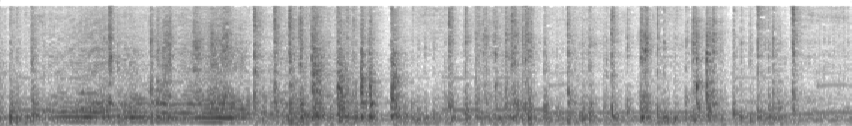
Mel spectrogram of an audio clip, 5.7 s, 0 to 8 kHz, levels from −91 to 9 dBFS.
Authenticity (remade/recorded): recorded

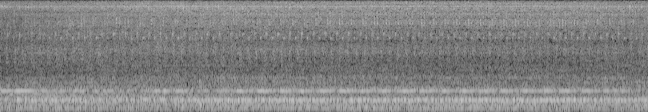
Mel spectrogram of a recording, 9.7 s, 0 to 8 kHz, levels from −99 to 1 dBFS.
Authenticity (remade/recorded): recorded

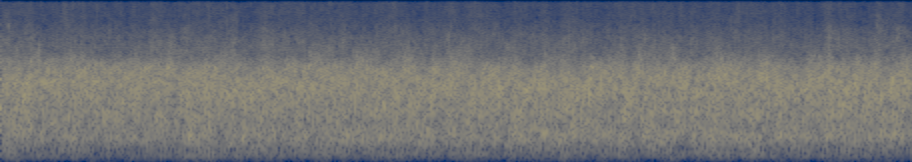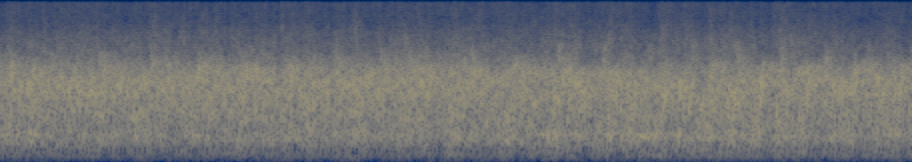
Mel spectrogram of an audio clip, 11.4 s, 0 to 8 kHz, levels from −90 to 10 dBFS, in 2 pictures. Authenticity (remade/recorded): remade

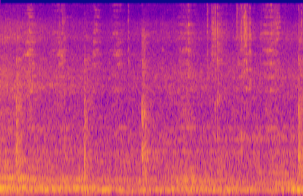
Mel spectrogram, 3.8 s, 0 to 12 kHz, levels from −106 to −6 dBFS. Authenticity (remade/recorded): recorded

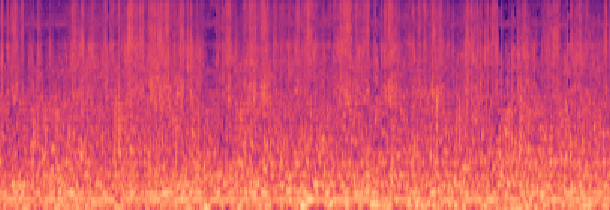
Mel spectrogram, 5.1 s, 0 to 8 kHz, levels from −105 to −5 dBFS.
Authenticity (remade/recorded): remade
